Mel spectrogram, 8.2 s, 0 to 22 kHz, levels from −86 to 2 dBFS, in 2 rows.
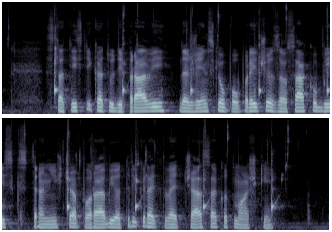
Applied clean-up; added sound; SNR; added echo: none; Drip; 13 dB; none.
